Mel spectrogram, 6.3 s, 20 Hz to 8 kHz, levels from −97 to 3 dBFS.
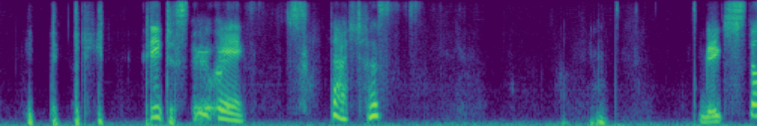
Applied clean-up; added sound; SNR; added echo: neural diffusion model UNIVERSE++.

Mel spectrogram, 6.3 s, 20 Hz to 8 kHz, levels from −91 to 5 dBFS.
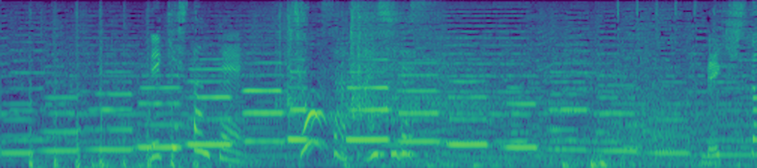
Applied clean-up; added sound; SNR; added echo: none; Wind instrument, woodwind instrument; -2 dB; none.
